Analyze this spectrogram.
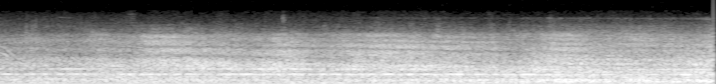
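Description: An airplane engine drones steadily overhead.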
